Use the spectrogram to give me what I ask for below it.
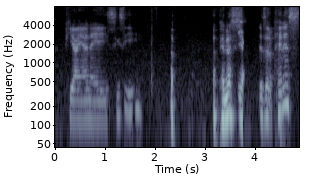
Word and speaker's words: pinnace: He says the lab ship should have I think it's pronounced Panache, Pinacce. A pinnace?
